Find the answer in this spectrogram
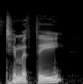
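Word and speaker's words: Timothée: Of course, it's Timothy. His name is spelled T-I-M-O-T-H. E like cafe. – Yeah. – And then another E after it.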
